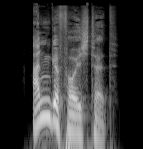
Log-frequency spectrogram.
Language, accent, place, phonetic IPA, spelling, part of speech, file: German, Germany, Berlin, [ˈanɡəˌfɔɪ̯çtət], angefeuchtet, verb, De-angefeuchtet.ogg
- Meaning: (verb) past participle of anfeuchten; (adjective) moistened, wetted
